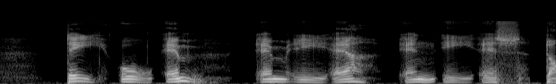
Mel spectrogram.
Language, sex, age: Danish, male, 69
